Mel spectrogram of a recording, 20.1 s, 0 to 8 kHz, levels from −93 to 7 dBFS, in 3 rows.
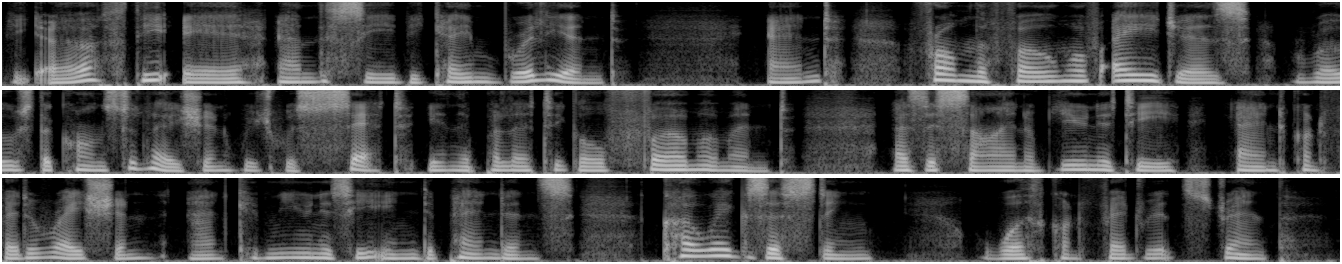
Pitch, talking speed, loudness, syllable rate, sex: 150 Hz, 115 wpm, -22 LUFS, 4.3 syllables/s, female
